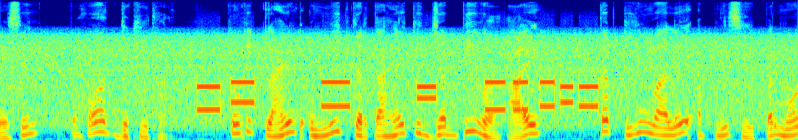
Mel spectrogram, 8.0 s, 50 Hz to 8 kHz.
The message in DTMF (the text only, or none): 18 5 * 22574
